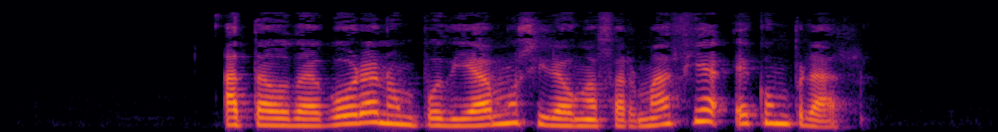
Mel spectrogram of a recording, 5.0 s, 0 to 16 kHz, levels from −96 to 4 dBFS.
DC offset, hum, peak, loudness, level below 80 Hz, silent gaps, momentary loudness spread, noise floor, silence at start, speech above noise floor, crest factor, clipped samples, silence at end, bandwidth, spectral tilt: under 0.1%; none; -8 dBFS; -25 LUFS; -78 dBFS; none; 5 LU; -87 dBFS; 1.15 s; 63 dB; 18 dB; under 0.1%; 0.8 s; 10.5 kHz; -7 dB/octave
